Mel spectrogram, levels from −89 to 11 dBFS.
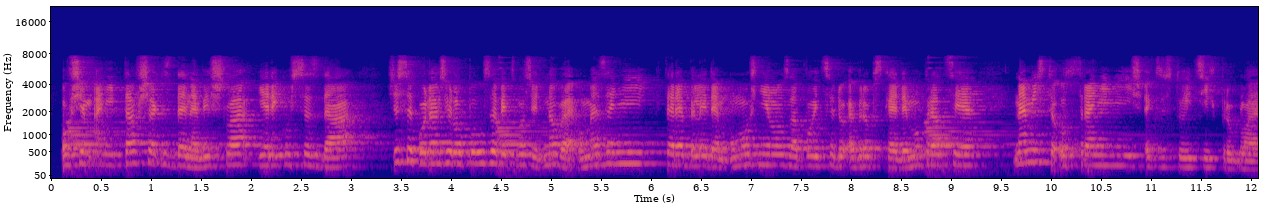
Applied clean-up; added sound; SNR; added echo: none; Piano; 17 dB; reverberation time 0.8 s.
